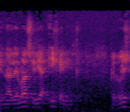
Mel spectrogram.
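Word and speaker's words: Jhering: Estoy pronunciado con J, Jering. Si la pronunciara yo con I, y en alemán sería Igering, pero es Jering con J.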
